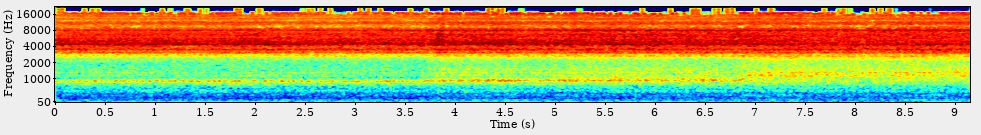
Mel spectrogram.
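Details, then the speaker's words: WMF pressure cooker: the valve is pulled back to release pressure manually and slowly while the pressure indicator rings are still up, giving a loud, steady high-pitched hiss of escaping steam; a normal manual pressure release. "so if I pull this back I open this bottle there then I can slowly release the pressure because it was very slowly there's a lot of pressure on them"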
